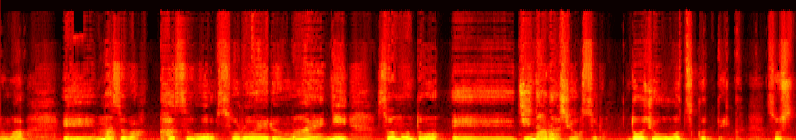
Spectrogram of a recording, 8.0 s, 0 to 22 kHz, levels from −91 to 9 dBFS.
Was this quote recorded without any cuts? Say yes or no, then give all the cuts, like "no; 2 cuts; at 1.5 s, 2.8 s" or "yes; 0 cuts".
yes; 0 cuts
